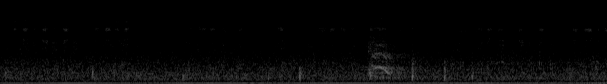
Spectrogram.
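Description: Felt-tip permanent marker writing on paper: faint, scratchy pen strokes with small ticks, and one brief louder note a little before four seconds in.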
